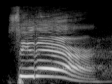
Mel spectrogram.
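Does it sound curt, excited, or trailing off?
excited. It sounds bright and excited.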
